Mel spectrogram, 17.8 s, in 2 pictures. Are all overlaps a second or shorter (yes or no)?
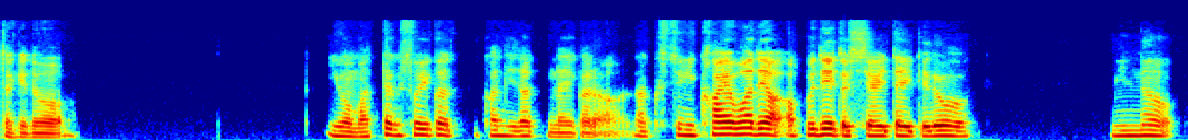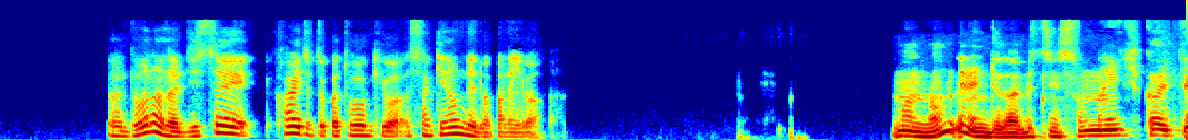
yes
